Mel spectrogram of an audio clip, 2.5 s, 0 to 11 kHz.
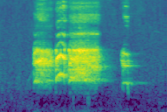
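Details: Rooster crowing on 8 January 2020: one loud, harsh, drawn-out crow broken into three connected parts over about one second, followed by a short separate hoarse note, against near silence.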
